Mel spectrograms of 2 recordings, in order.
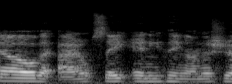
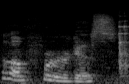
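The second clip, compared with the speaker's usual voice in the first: put-on dog voice, higher and quieter; 4 semitones higher, 5 dB quieter than usual. Voicing the other speaker's dog while he tells it to lie down: Fergus the dog's voice. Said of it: "Give him that voice".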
